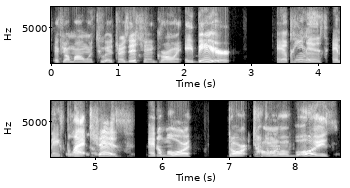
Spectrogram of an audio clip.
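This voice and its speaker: A man's voice: medium pitch, sing-song, unhurried, bright, forceful tone, no echo, low-quality recording. A man in a casual online debate, blunt and slangy, pressing his opponent with questions.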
